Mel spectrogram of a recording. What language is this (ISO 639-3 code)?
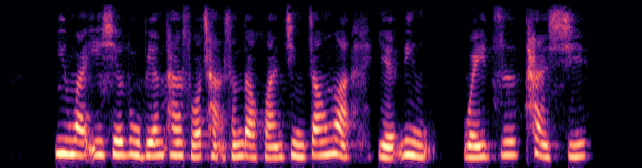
zho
